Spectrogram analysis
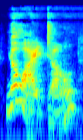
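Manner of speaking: loud, high storybook refusal; Big Smelly Bear. Acted. Smelly bear arguing back, loud high denial. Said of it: "said Big Smelly Bear".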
